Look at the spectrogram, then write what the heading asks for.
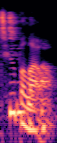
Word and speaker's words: Tupelo: It's pronounced tupelo.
